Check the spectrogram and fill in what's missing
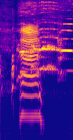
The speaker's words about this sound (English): Sounds like a chicken gone bad. A street chicken is a chicken that belongs to himself. He doesn't belong to anybody else. And he lives by his wits and thumbs his nose at rules and regulations.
